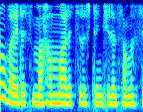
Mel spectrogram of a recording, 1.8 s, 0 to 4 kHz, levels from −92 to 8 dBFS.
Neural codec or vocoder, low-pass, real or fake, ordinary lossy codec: codec, 16 kHz, 4.8 kbps, FACodec; 3.6 kHz; fake; none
